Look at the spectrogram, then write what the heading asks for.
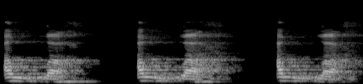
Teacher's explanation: huruf lam ini dibaca tebal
